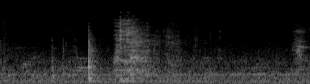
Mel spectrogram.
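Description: Sausage being stirred into gravy in a pan with a spoon for biscuits and gravy: a soft clack and a brief scraping swish sit over a quiet sizzling background.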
